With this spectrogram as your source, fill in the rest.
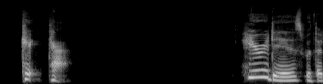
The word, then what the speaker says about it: KitKat: Here's the stop T in the word Kit Kat. I usually use 2 stop T's in this word. Kit Kat. Can you hear the crisp, abrupt ending to the stop T? Kit Kat.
